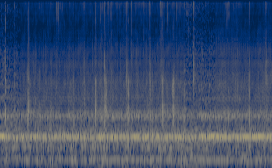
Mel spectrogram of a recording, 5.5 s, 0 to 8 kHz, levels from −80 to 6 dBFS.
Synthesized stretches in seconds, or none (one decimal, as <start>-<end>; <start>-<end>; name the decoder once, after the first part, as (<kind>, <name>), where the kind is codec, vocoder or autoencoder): 0.4-3.7 (vocoder, Vocos); 4.3-5.5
